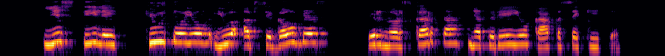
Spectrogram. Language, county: Lithuanian, Marijampolė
